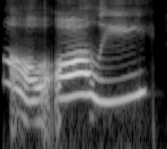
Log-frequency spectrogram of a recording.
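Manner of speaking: drawn-out fond dismay; sympathetic cry. Acted. Sister comforting little Oliver, slow high sympathetic cry. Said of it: "his sister cried".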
